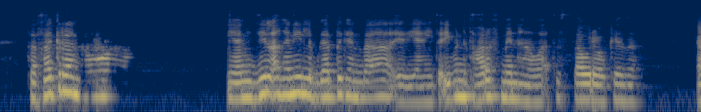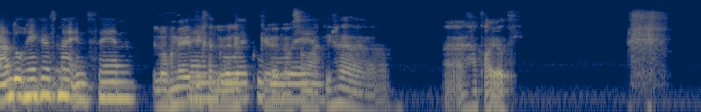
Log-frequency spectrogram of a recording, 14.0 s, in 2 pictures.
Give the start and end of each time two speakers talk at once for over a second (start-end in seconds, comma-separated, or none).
8.6-10.2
